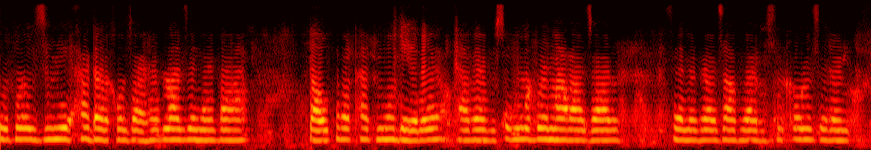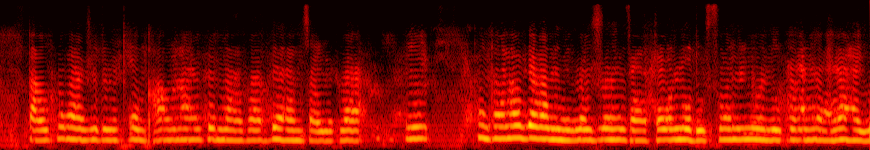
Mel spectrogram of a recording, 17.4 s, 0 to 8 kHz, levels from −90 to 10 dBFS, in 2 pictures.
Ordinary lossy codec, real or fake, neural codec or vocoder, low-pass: none; fake; codec, 16 kHz, 1 kbps, FreqCodec, smaller model; 7.2 kHz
